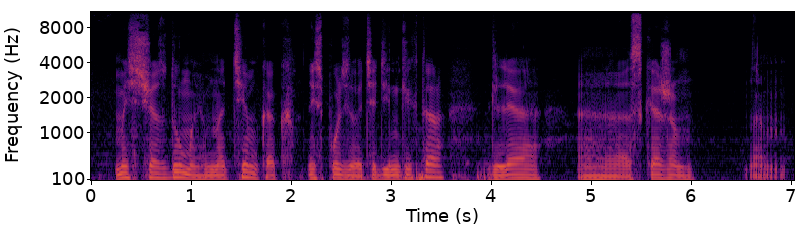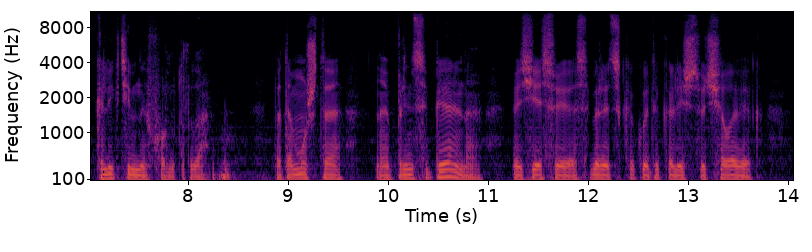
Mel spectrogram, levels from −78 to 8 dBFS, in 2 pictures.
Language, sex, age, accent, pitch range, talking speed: Russian, male, 40-59, native, 85-95 Hz, 95 wpm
